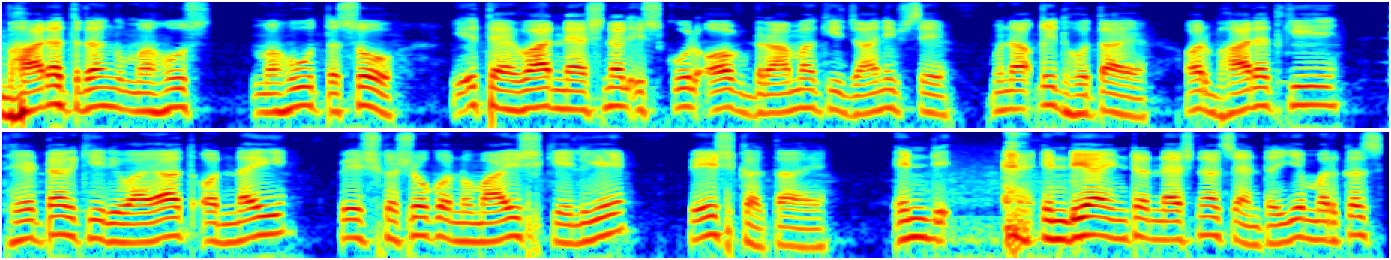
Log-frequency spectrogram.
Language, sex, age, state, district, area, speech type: Urdu, male, 18-30, Delhi, North West Delhi, urban, spontaneous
